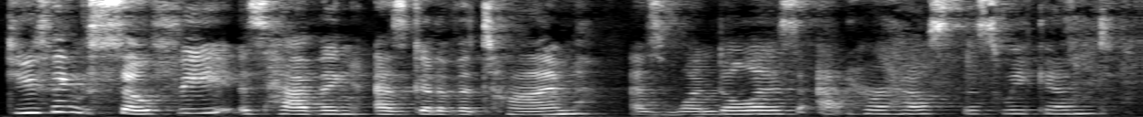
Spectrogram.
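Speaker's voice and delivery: ordinary delivery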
